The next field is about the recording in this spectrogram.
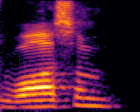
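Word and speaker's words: Wasm: What are people's opinion of of of wa wasum? Is that how you pronounce it? Wasom. Yeah.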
